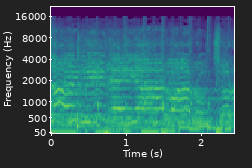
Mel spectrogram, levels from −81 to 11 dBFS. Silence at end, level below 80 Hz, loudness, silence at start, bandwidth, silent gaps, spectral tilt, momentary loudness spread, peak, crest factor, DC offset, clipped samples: 0 s; -18 dBFS; -11 LUFS; 0 s; 16.5 kHz; none; -4.5 dB/octave; 3 LU; 0 dBFS; 10 dB; under 0.1%; under 0.1%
